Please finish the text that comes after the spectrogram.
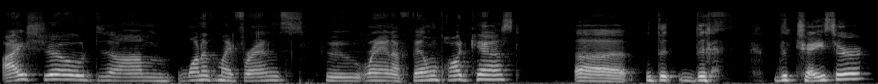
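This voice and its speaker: A man with a soft-edged, mellow voice talks casually as an interview guest. He goes slowly and haltingly, wandering through his thoughts in a rambling way. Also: high voice, clear, resonant tone. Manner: halting, rambling, with chuckling asides. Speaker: podcast guest, comedy enthusiast.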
